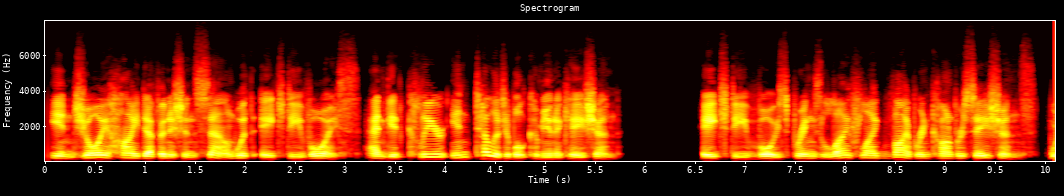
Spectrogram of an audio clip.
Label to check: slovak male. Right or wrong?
Wrong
